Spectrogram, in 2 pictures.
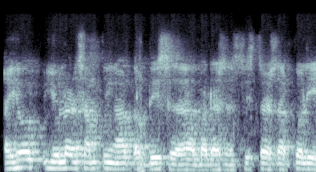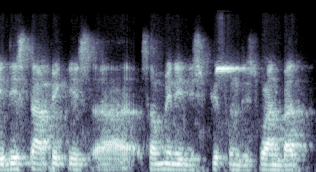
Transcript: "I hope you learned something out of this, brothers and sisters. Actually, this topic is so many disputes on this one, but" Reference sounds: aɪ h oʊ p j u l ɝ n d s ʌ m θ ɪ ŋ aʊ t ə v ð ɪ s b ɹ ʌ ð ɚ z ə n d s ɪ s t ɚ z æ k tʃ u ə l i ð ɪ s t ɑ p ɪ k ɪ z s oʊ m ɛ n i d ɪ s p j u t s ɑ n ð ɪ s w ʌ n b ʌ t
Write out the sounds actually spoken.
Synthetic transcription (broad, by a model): aɪ h oʊ p j u l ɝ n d s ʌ m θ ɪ ŋ aʊ t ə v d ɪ s b ɹ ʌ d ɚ s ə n s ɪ s t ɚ s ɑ k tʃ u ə l i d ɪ s t ɑ p ɪ k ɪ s s oʊ m ɛ n i d ɪ s p j u t s ɑ n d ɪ s w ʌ n b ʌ t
